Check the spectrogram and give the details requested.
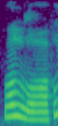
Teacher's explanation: अल्लाह का नाम मोटा अदा किया जाएगा क्योंकि अल्लाह के नाम से पहले ज़बर है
